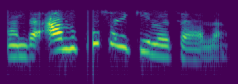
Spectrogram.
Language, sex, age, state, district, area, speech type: Nepali, female, 30-45, West Bengal, Kalimpong, rural, conversation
